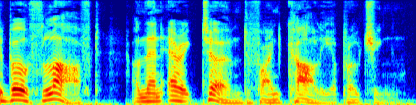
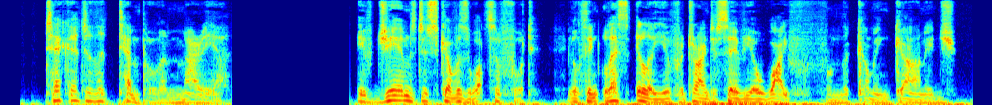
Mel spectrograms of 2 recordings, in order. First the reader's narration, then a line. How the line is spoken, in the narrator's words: He whispered into Eric's ear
